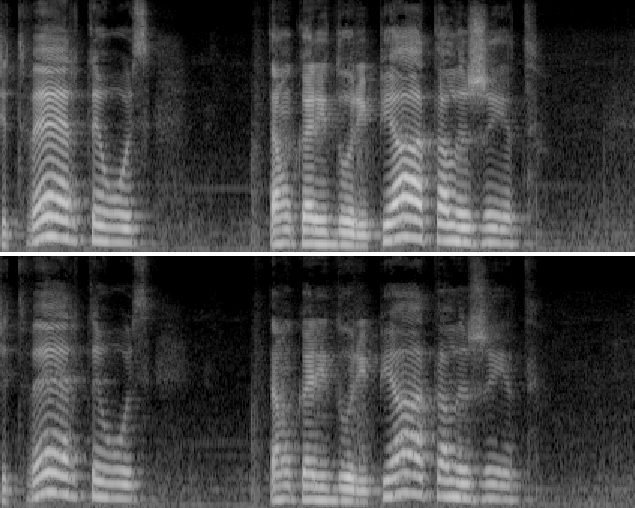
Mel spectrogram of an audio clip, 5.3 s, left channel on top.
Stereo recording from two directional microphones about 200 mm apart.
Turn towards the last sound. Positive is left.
turn(degrees=10)  # may be behind; listen again after turning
